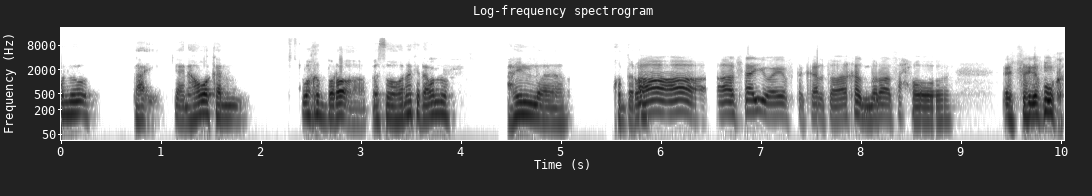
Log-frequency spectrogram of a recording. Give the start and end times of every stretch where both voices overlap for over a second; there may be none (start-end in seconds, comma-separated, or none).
none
